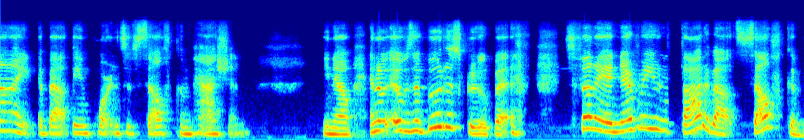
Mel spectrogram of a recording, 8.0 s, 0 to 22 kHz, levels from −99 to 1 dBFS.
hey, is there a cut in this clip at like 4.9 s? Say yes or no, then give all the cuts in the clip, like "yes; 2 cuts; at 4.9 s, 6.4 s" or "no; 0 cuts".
yes; 2 cuts; at 4.9 s, 6.7 s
